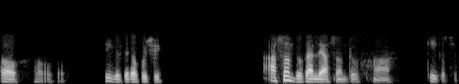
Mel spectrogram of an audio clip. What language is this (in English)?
Odia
